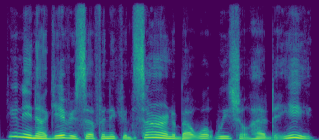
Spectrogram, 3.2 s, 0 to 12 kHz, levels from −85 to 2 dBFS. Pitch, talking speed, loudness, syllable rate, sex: 170 Hz, 265 wpm, -16 LUFS, 5.9 syllables/s, male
